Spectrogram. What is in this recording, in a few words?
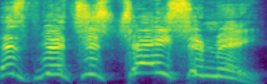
witch chasing; gambler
